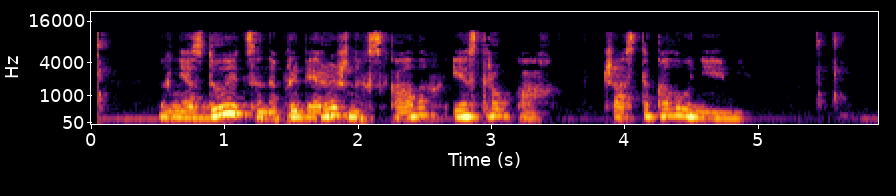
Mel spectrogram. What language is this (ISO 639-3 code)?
bel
